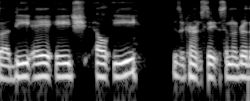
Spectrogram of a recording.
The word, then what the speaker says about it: Dahle: Yeah, Brian Dahle, I think it's how to pronounce his name. It's Dahle.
